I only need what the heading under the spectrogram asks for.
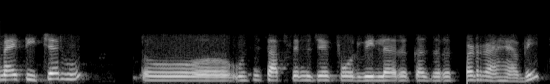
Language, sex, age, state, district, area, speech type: Hindi, female, 30-45, Madhya Pradesh, Jabalpur, urban, conversation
